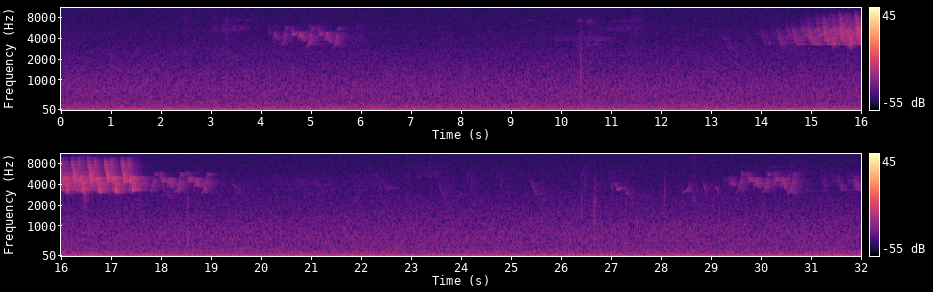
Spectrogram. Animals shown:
Blackburnian Warbler (Setophaga fusca), Ovenbird (Seiurus aurocapilla), Blue-headed Vireo (Vireo solitarius), Least Flycatcher (Empidonax minimus), Common Yellowthroat (Geothlypis trichas)

